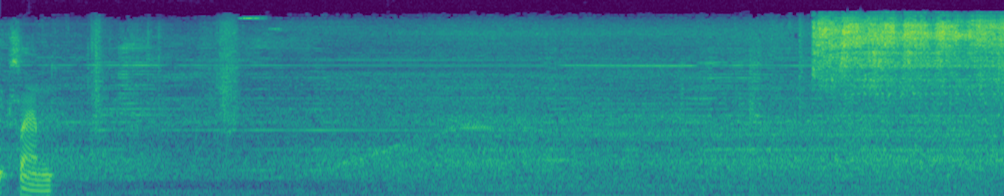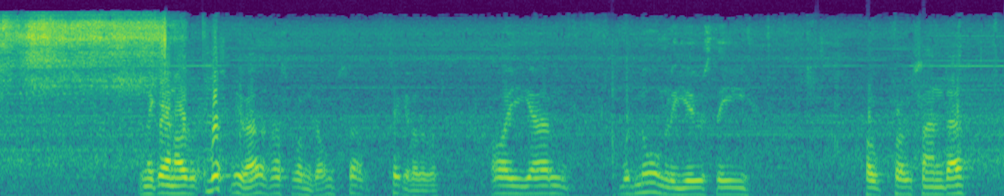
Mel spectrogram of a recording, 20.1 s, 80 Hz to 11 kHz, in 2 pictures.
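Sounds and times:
lathe motor whine: 0:00.0 - 0:20.0
sandpaper hissing on spinning wood: 0:08.1 - 0:11.9.

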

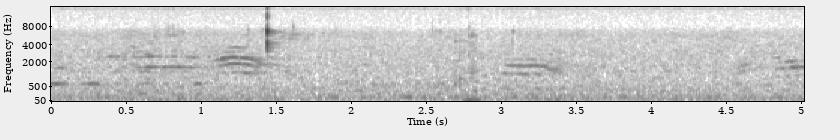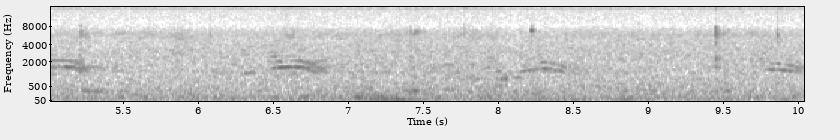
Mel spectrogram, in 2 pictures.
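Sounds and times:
faint high-pitched calls: 0:00.0 - 0:01.5
knitting needles clicking: 0:01.2 - 0:01.7, 0:06.5 - 0:08.6, 0:09.3 - 0:10.0.

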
